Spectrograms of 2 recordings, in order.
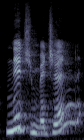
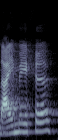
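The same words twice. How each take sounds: First: The name is read out with English sounds. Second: The name is said with Dutch sounds.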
